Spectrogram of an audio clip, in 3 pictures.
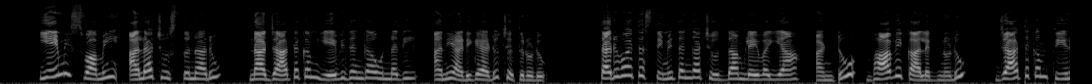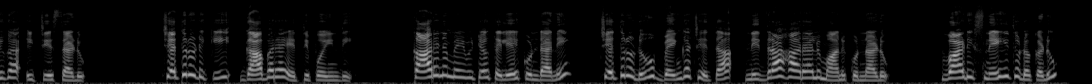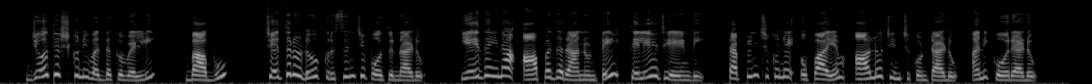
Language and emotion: Telugu, neutral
